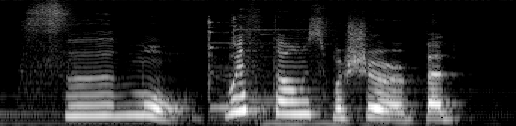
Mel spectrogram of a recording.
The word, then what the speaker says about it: Simu: So instead of si wu, we will call him si mu.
